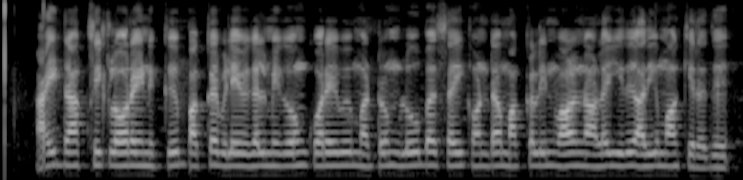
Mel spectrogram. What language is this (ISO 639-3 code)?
tam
